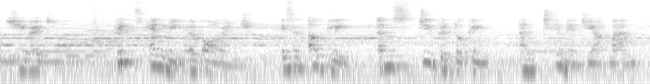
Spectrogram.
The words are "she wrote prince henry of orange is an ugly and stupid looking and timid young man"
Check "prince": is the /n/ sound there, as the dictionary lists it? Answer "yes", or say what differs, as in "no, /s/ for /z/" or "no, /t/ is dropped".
yes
